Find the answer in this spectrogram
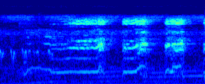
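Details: Northern red-eared red junglefowl hen used as a trapping decoy to attract wild males, giving three short, sharp clucks in quick succession over a faint background.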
